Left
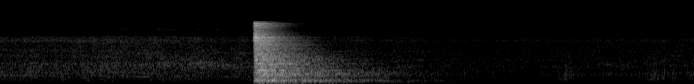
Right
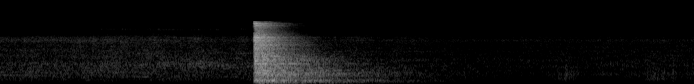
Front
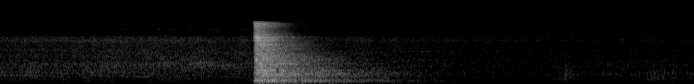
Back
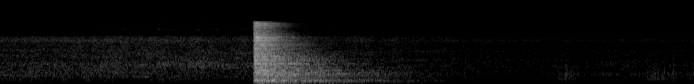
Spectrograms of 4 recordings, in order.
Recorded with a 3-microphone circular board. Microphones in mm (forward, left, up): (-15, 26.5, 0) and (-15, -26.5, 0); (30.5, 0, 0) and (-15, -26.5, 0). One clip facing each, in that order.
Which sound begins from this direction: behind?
Breaking glass, at 2.5 s.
